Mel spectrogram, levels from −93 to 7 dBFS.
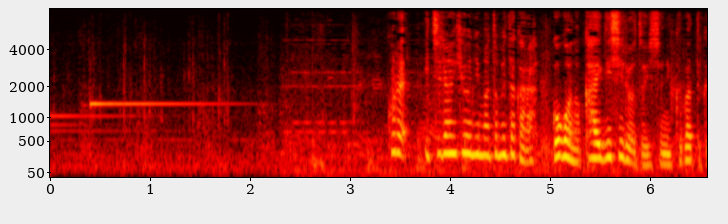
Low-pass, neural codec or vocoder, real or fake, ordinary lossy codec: none; none; real; none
